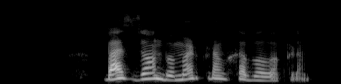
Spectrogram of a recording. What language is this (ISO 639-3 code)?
pus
